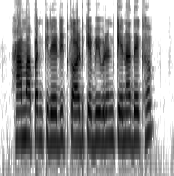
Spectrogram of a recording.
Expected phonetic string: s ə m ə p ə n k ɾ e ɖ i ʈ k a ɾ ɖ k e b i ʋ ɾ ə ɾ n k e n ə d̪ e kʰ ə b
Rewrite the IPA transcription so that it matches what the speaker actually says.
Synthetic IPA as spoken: h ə m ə p ə n k ɾ e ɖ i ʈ k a ɾ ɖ k e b i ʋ ɾ ə n k e n a d̪ e kʰ ə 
